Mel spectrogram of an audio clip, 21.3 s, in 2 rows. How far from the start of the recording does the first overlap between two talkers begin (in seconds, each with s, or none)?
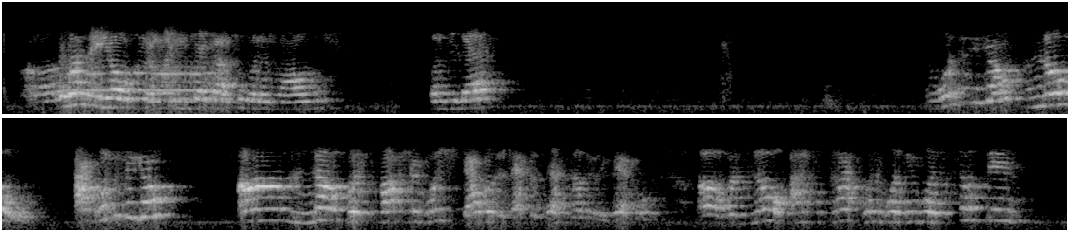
0.6 s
